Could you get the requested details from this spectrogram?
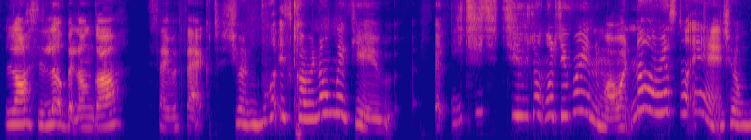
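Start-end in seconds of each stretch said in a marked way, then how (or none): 2.6-6.1 mum's quizzing voice pitched well up, hurried at the end; exasperated mum. Retold or imitated. Mum questions her daughter after a bad race, pitched much higher, exasperated. 6.3-7.2 defensive protest. Retold or imitated. Girl denies to her mum she has lost interest, high defensive protest.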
